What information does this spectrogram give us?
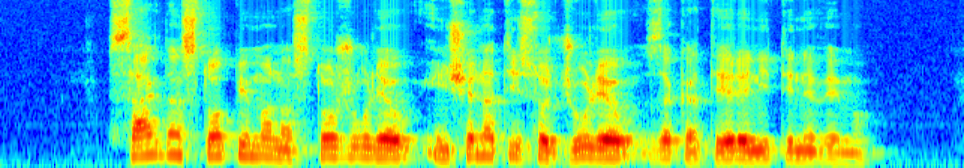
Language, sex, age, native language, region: Slovenian, male, 50-59, Slovenian, Central Slovenia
